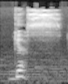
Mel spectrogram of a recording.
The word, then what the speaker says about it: guess: the last word is guess yes so here i will not pronounce letter u and i will read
